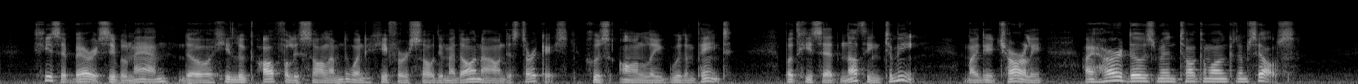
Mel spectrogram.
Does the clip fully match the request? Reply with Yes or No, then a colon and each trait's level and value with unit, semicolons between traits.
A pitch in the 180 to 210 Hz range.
No: low, 105 Hz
